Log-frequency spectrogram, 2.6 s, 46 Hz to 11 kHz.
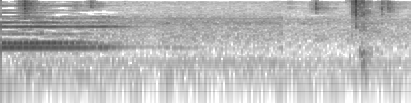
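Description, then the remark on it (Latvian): An electric parliament voting bell, rung before a vote on a proposal, sounds with a steady, bright metallic tone that fades out within the first second, followed by quiet noise and a brief soft clack near the end. “Lūdzu zvanu, balsosim par 10. deputātu Stepaņenko iesniegto priekšlikumu.”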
